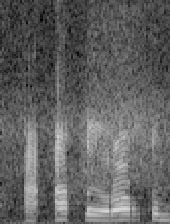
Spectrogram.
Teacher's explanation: harus terdengar pantulan ya, getaran yang kuat. Aqrartum, tapi jangan ditahan. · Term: qalqalah sugro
